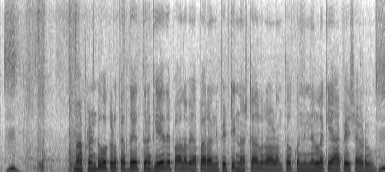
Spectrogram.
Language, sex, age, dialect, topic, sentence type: Telugu, female, 31-35, Central/Coastal, agriculture, statement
